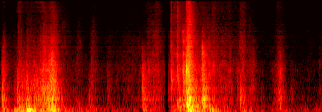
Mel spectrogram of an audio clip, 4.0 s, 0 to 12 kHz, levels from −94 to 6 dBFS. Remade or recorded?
remade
